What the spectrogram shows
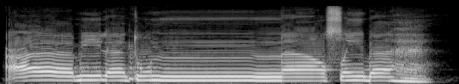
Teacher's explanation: nun tidak lagi dibaca melainkan langsung dimasukkan ke huruf setelahnya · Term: idgham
